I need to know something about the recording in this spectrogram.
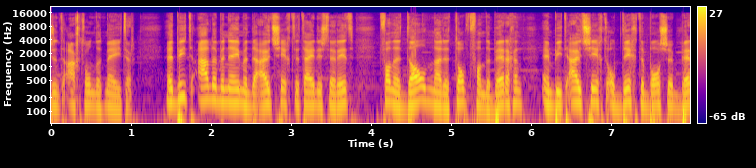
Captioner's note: voiceover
